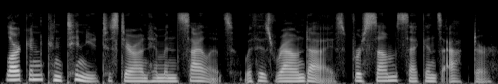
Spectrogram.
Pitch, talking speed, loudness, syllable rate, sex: 160 Hz, 190 wpm, -22 LUFS, 5.0 syllables/s, female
